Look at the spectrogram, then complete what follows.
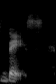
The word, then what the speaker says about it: bass: You can have a bass all you want to when you go fishing, but it's bass.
